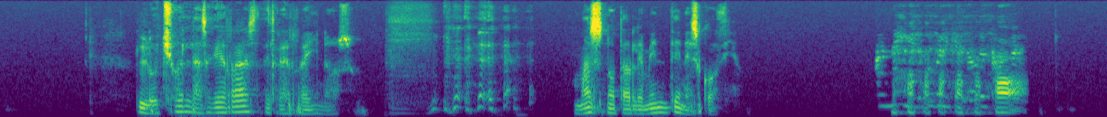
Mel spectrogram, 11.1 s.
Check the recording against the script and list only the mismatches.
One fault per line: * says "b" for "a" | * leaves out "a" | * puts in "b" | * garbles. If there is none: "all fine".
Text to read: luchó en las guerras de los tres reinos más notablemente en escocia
* leaves out "los"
